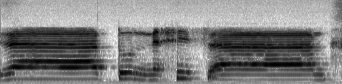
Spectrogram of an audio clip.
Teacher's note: फबिअय्यि आलाइ रब्बिकुमा तुकज़्ज़िबान फीहिन्ना खैरातुन हिसान। खैरा, रा को फुल माउथ से पढ़िए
